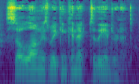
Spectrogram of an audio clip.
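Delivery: ordinary talk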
